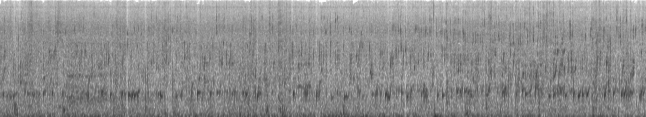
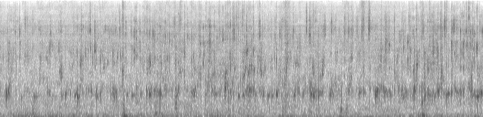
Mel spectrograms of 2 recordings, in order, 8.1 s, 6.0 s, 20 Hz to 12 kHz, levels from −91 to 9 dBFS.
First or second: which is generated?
second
